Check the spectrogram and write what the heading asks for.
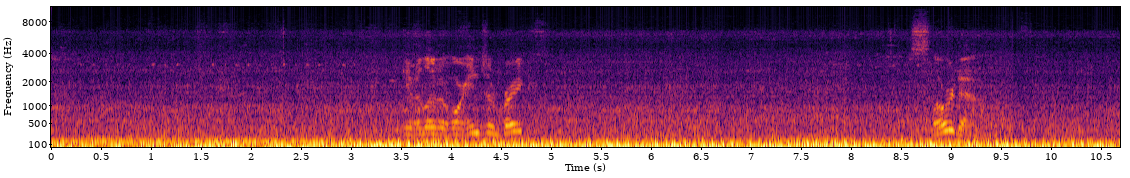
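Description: Semi truck's diesel engine held back by its engine brake at a medium setting while coasting downhill in ninth gear: a steady low drone heard inside the cab.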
